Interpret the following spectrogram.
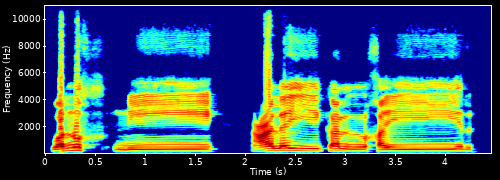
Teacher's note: ونس کا سین نہ آ جائے، ونس سا آنا چاہیے، زبان کو ہلکی سی اوپر کو نکال کے اور اوپر کے دانتوں پہ لگا کے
